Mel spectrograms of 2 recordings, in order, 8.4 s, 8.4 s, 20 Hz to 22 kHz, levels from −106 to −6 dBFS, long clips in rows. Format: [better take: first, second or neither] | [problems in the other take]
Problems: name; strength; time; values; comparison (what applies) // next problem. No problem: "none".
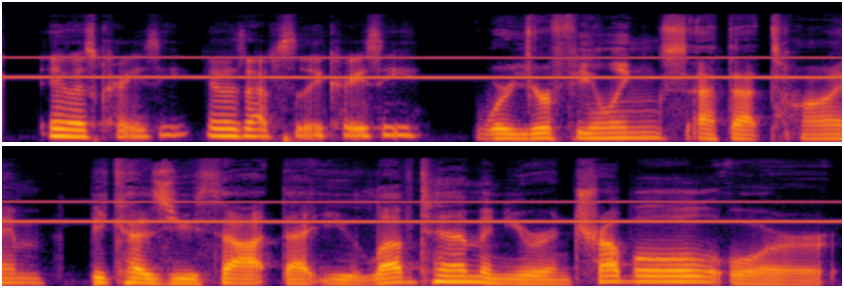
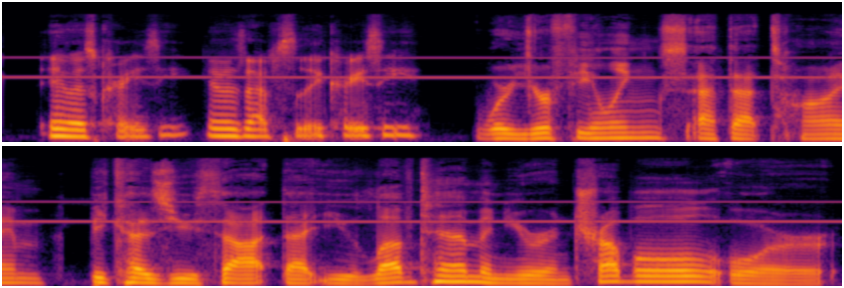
second | high-pitched whine; loud; throughout; 2.5 kHz, 7 dB below the speech; faint in the second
